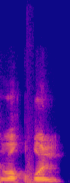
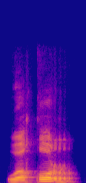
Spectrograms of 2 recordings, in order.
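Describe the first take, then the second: First: وقل ending on a clear L; waqul, closing on L with no R; original lam kept. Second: وقر ending on a still, trilled R; slow waqurr, closing on R with no vowel; lam turned to ra. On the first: Teacher contrasts for students the original word, وقل with final lam. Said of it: "ليست وقل". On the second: Teacher shows students the changed word, وقر with final ra. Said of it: "اللام صيرتها راء ساكنة فصارت". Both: Shown as a demonstration.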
